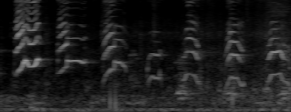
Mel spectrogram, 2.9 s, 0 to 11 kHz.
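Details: Several 15-day-old Chow Chow puppies, wriggly and being handled, give high, whistled squeals that rise then fall. About six separate cries are spaced roughly every half second, with faint room hum beneath.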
